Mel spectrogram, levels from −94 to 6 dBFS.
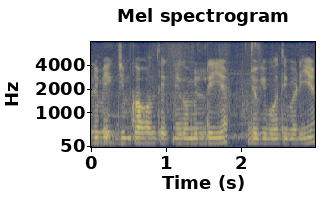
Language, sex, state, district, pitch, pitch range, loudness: Hindi, male, Bihar, West Champaran, 145 Hz, 140-150 Hz, -19 LUFS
